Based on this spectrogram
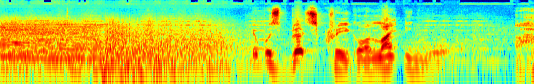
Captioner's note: bombs exploding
